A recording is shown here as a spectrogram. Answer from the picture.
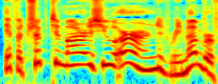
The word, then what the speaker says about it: Moers: The company gave a trip to him and his wife to Mars, Germany. It's spelled M-O-E-R-S, but it's pronounced Mars.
